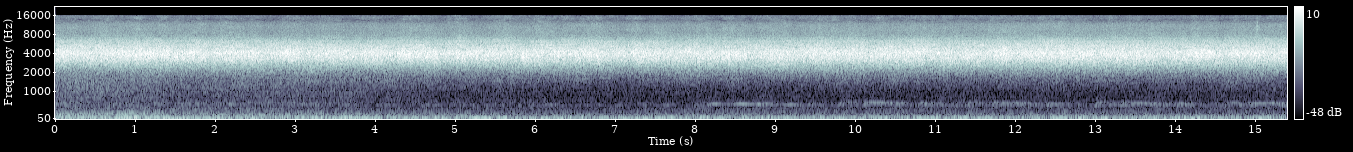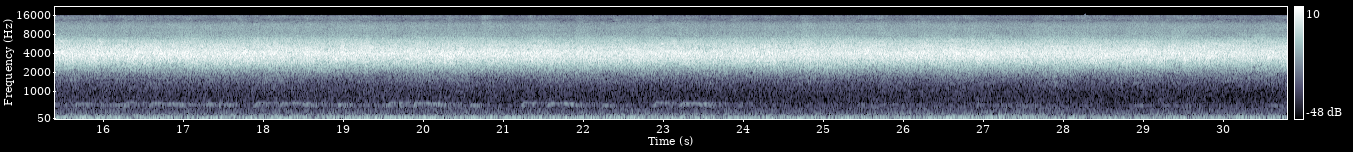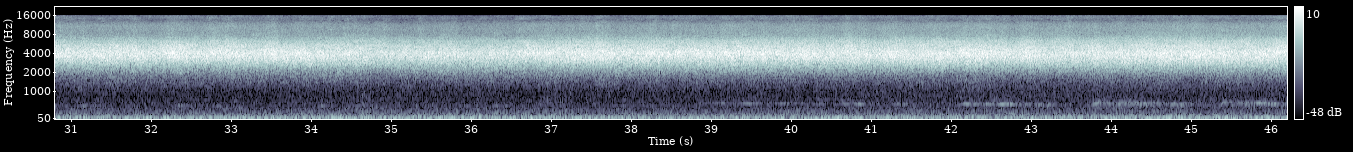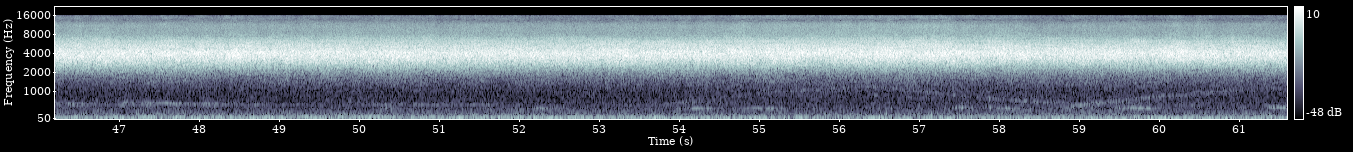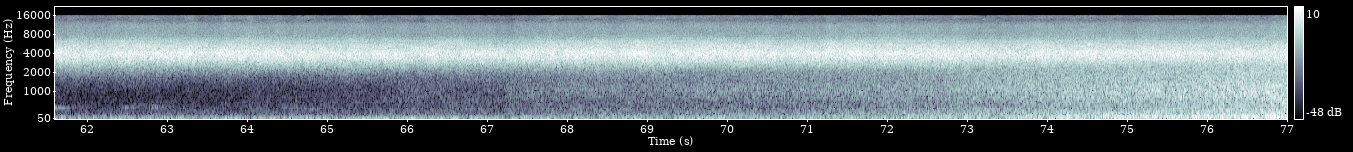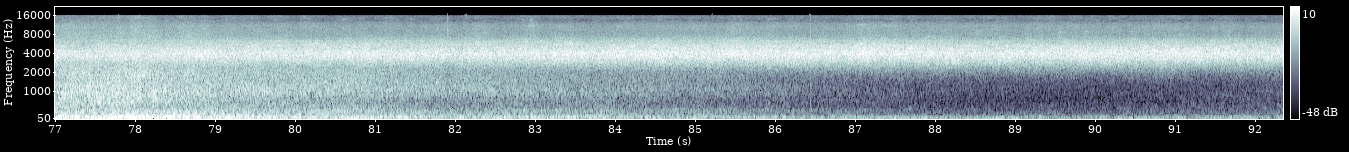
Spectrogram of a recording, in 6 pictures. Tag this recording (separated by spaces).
birds city field-recording binaural sparrows roosting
